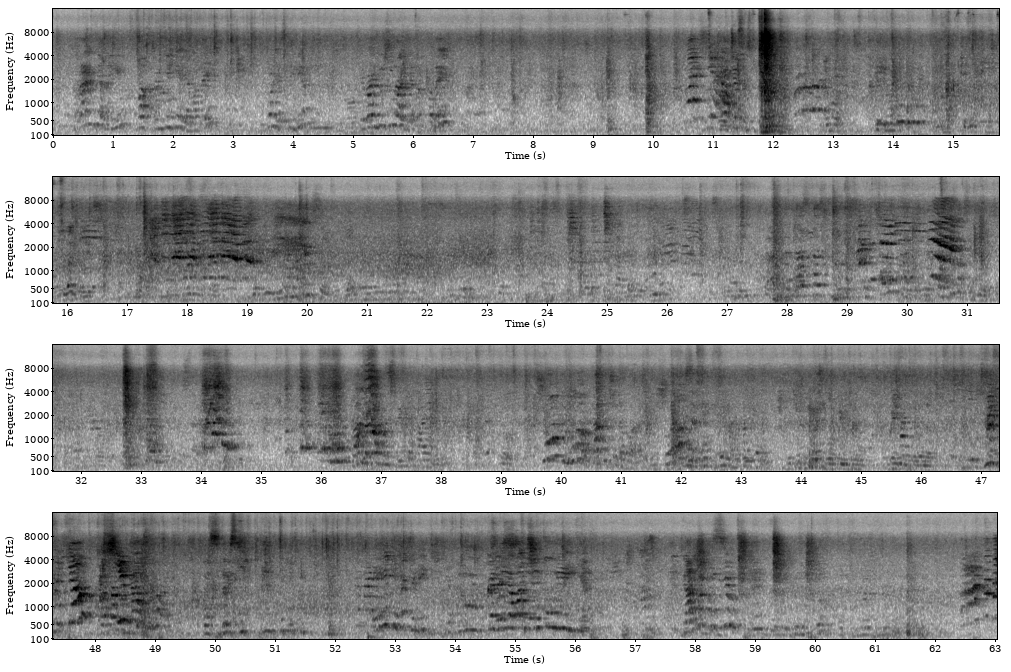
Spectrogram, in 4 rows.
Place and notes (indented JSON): {
  "title": "Lithuania, in soviet cars museum",
  "date": "2019-10-26 10:40:00",
  "description": "there's old soviet cars museum near Moletai in Lithuania. the cars from it were used in \"Chernobyl\" series.",
  "latitude": "55.12",
  "longitude": "25.33",
  "altitude": "197",
  "timezone": "Europe/Vilnius"
}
